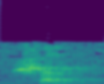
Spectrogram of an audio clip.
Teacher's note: श कहते समय एक छोटी सी सीटी निकल जाती है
